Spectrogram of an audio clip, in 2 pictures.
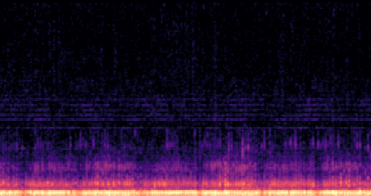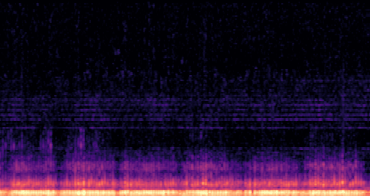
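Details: Low, rough purring of a cat, an unbroken rumbling drone rising and falling with slow breaths, recorded close with nothing else audible.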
